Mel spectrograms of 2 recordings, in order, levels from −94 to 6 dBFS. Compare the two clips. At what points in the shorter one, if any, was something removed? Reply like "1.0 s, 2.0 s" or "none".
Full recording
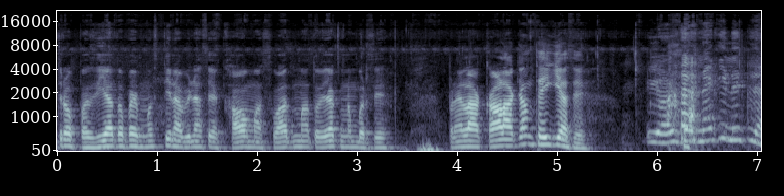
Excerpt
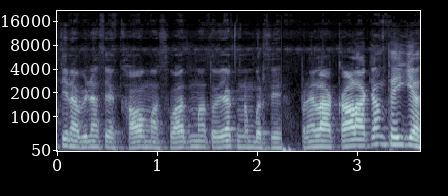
2.4 s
